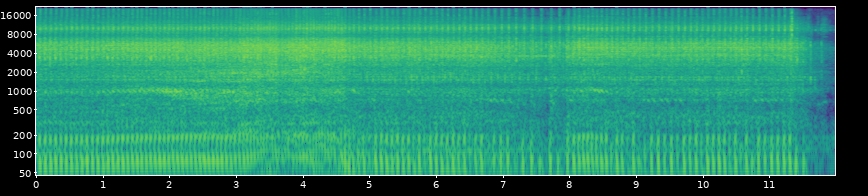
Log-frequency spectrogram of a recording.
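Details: Honda Scoopy after repair of a melted, loosened ECU socket that cut the electrical path and stopped starting: even, steady single-cylinder putter with no misses, knocks or rattles until shutoff; running normally.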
